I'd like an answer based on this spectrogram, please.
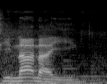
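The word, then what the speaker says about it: Hinanawi: in you with a lot of japanese words is silent so basically her name actually means hinanai well surname of course that's what i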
